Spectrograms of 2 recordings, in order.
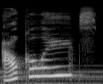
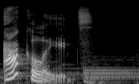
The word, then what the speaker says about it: accolades: I was like hey they're telling me alkalades doesn't have an L in the front of it like it's not in the beginning of it she was like no alkalades that's how you say it and I was like apparently it's accolades and she's like accolades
